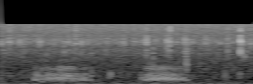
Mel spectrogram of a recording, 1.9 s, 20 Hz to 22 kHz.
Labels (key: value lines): label: biophony, growl
recorder: SoundTrap 600 or HydroMoth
